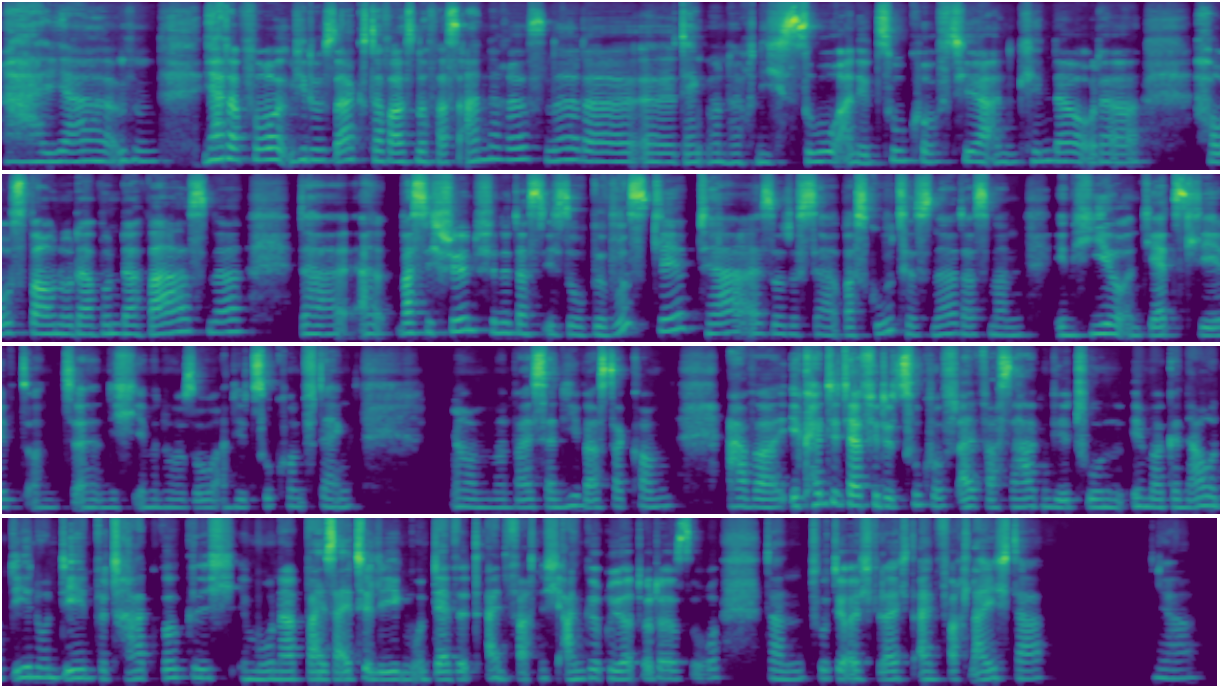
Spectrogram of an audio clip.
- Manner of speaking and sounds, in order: none
- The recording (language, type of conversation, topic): German, advice, Soll ich jetzt eher sparen oder mein Geld lieber ausgeben?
